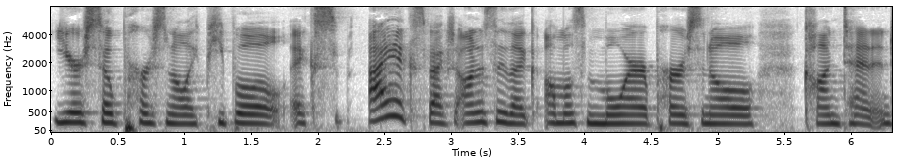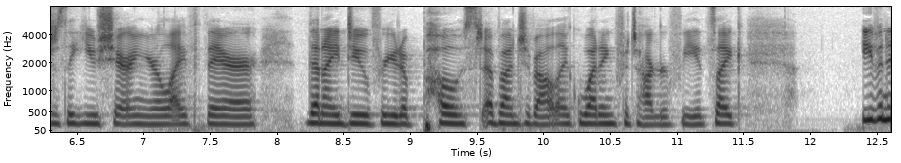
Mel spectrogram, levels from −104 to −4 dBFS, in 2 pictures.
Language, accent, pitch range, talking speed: English, American, 200-225 Hz, 175 wpm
